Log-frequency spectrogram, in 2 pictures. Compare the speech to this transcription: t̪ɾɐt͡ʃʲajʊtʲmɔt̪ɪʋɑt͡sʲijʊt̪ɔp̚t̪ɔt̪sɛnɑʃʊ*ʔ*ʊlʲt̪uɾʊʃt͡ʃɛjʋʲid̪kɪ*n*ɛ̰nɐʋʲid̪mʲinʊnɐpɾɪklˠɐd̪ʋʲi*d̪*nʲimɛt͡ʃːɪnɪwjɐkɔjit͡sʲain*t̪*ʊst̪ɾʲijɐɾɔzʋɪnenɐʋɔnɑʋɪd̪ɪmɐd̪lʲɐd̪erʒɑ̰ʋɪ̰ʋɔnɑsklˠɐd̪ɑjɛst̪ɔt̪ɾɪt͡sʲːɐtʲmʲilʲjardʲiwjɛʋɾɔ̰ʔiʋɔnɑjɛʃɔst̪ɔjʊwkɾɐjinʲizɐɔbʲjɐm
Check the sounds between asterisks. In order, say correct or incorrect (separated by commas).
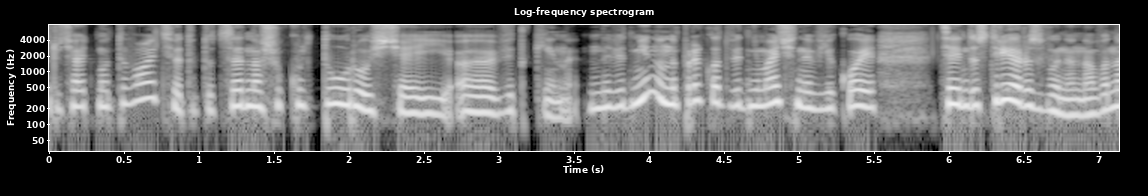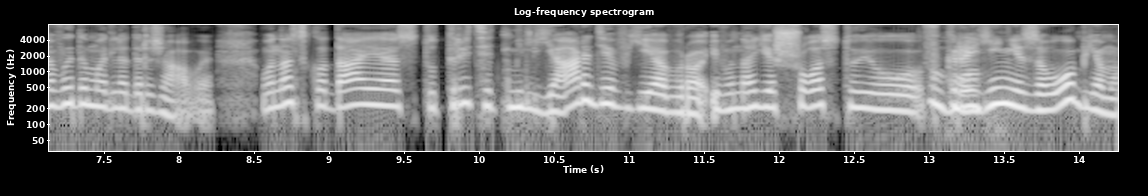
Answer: incorrect, correct, correct, incorrect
